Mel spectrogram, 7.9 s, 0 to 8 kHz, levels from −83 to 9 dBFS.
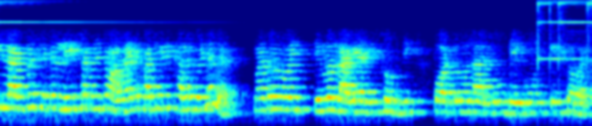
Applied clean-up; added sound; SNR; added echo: none; Door / Bell; 15 dB; reverberation time 0.7 s.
